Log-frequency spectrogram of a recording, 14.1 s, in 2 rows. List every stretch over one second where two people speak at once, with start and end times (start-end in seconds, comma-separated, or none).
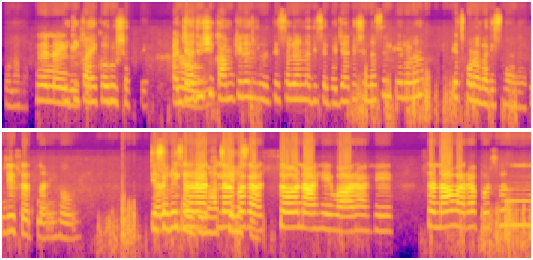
9.1-10.5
